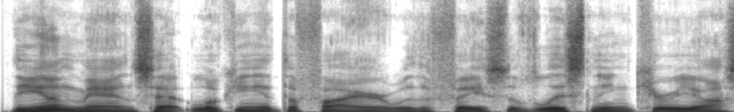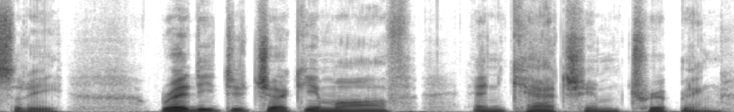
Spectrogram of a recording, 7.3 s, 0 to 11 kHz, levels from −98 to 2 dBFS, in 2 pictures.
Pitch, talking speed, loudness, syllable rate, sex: 115 Hz, 190 wpm, -20 LUFS, 4.8 syllables/s, male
